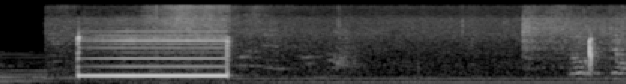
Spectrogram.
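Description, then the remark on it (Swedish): A single steady telephone ringback tone sounds for about a second, loud and clear over a low background hum, as a call is placed to reach a woman, then falls silent as the line waits, with a faint click near the end. “Till slut fick vi tag på henne via telefon.”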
